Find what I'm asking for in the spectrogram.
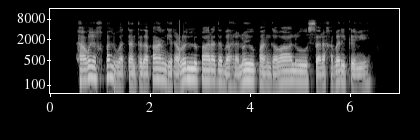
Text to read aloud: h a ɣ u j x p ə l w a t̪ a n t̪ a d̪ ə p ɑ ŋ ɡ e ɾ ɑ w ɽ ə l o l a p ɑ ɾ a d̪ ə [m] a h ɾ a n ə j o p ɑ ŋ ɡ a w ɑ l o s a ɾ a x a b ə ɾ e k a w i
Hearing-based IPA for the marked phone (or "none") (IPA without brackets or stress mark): b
